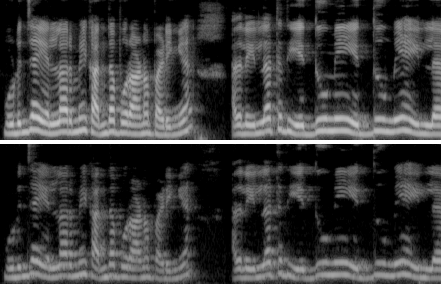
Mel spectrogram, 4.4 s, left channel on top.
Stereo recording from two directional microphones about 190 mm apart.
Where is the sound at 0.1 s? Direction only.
45° left (ahead or behind).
